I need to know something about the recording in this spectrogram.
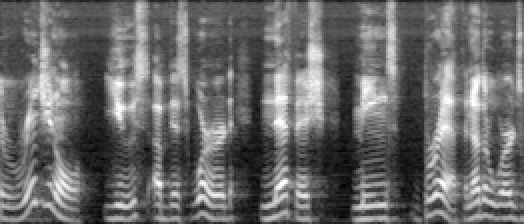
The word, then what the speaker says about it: nephesh: the word for soul comes from the word nephesh is how it's actually pronounced it's used 765 times in the Old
